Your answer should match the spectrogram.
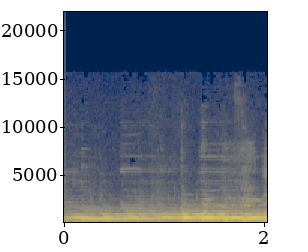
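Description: Live acoustic guitar playing held, ringing chords.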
